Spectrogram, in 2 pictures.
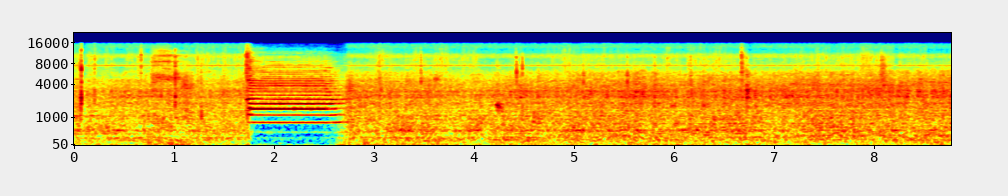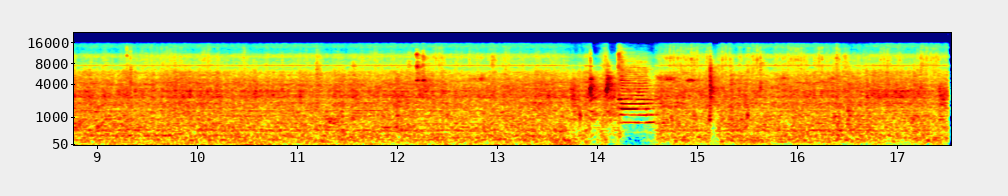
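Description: X'Trapolis electric train running, heard from inside the driver's cab as steady running noise. Its horn sounds twice: once about two seconds in for about a second, and again, shorter, about fourteen seconds in, as a warning for the level crossing ahead.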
